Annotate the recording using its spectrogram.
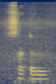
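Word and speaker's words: subtle: सटल, सटल का मतलब होता है सूक्ष्म यानी छोटा।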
